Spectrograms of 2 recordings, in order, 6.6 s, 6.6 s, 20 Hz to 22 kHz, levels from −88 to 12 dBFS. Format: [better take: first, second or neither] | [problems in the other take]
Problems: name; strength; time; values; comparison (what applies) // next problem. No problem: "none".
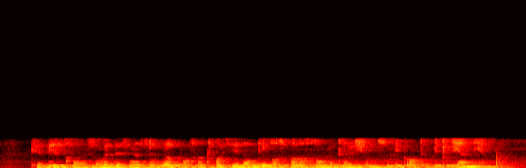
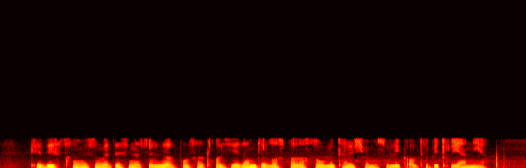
second | room echo; dies away in 0.8 s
